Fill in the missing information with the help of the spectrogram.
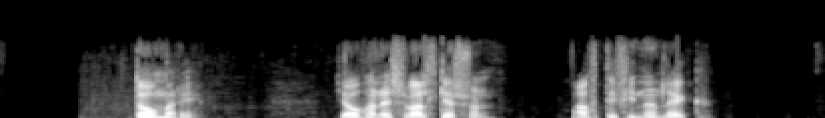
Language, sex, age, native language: Icelandic, male, 20-29, Icelandic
